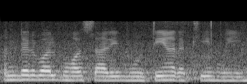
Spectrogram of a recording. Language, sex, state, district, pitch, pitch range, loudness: Hindi, female, Uttar Pradesh, Lucknow, 195 Hz, 185-205 Hz, -15 LUFS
